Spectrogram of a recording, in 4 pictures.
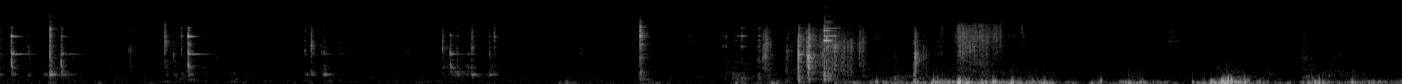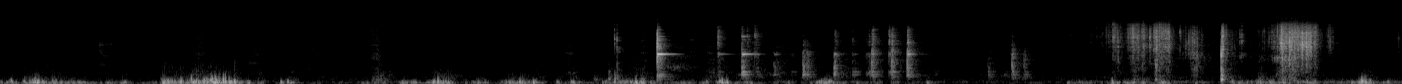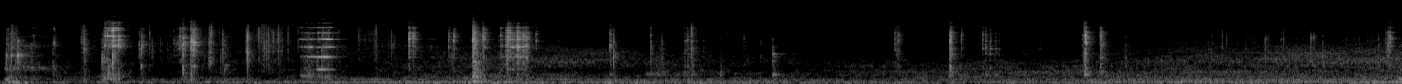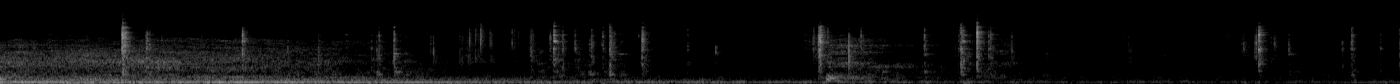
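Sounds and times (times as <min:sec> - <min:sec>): metal tools clinking: 0:07.2 - 0:08.7, 0:28.1 - 0:36.1
short metallic rings: 0:29.0 - 0:33.6.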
